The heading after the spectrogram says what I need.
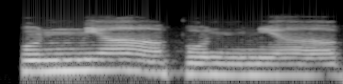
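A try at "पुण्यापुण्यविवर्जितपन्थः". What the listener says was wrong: புண்ணியா புண்ணியோ தான், அது புண்ணியா புண்ணியான்னு காதுல விழுந்தது. மேபி நான் தப்பா கேட்டிருக்கலாம், பட் கொஞ்சம் அது மாதிரி கேட்டது. கரெக்ட் பண்ணிக்கோ.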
